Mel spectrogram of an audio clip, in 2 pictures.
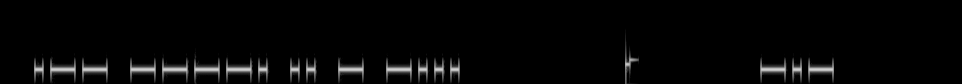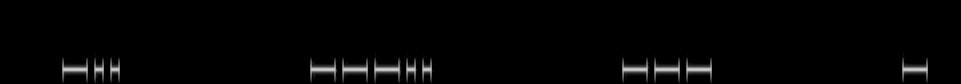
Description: Morse code, heard as a keyed tone, about 15 wpm, spaced as for 6 wpm, 700 Hz. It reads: W9ITB KD8OT
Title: USA Call Signs - 5 Characters - 8x Character Spacing - 15wpm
